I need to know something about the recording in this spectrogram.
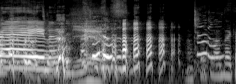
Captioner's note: laughs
